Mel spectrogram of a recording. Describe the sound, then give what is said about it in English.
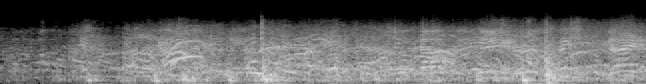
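Crowd chatter at a lively gathering as a man runs through it, heard as overlapping voices and general babble with a few scattered thumps, holding at a moderate, fairly even level throughout. “He leaves her and runs through the crowd until stopped by a sailor.”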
